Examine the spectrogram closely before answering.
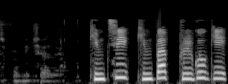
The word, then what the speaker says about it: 김치: And chi, 김치, second syllable, also aspirated.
